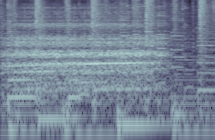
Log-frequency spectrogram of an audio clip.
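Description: Strummed acoustic-guitar background music, with a vehicle sound effect laid over it that fades away near the end.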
